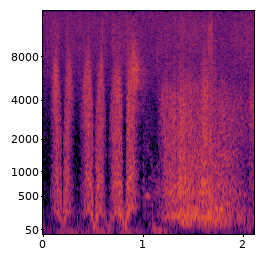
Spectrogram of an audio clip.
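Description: DJ scratching a record on a turntable: several quick back-and-forth strokes in the first second, then a longer, rougher stretch of sound over the music.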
